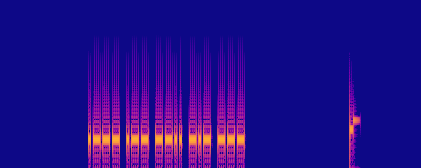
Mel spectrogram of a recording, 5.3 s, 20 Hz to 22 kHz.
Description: Morse code, heard as a keyed tone, about 40 wpm, 690 Hz. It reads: JWZKO
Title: Code Groups - 5 Letters - 40wpm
